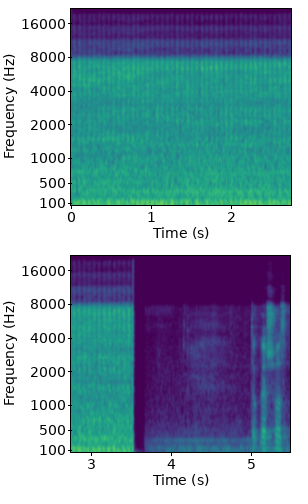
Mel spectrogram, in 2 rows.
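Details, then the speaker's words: Kovi Pro KT, zs177mm single-cylinder, 1300 mileage, 44 engine hours, knocking the day after a ride (clutch play and valves checked fine), "flute" inserted to make it audible: a loud, fast, steady clatter about three a second over idle, then cut off. "Так, сейчас я тут флейту вставил, чтобы было слышно, как стучит. Сейчас заведу."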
